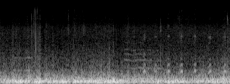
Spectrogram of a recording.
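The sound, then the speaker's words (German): Chickens cluck and murmur over a steady, dense rumble of background noise, with soft repeated calls running throughout rather than any single clear cry. “Wir haben auch Hühner.”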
